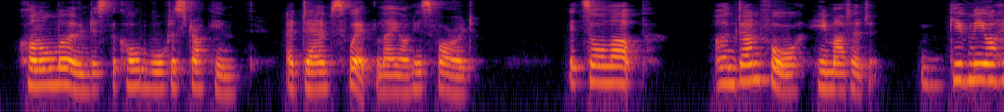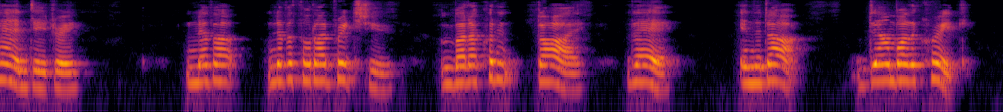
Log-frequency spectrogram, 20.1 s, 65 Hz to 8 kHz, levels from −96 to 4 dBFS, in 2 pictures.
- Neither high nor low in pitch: No, high, 225 Hz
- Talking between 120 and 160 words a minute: Yes, average, 140 wpm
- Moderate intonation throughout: No, wide, 6.0 semitones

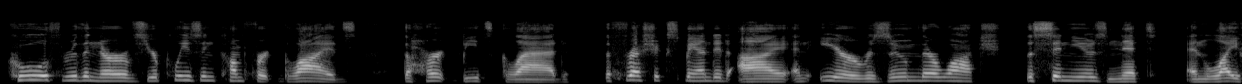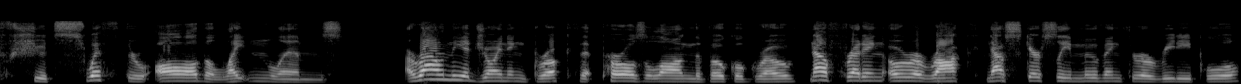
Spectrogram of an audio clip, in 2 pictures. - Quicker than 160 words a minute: No, slow, 135 wpm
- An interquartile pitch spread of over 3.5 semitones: Yes, average, 4.1 semitones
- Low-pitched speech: No, medium, 150 Hz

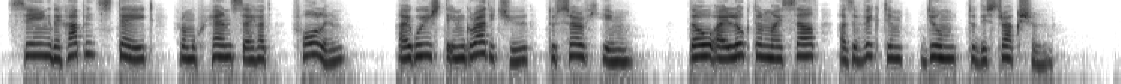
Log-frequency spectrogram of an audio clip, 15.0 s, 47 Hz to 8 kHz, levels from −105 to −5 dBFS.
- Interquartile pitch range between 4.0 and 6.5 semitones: No, average, 3.1 semitones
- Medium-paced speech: No, slow, 110 wpm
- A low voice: No, high, 235 Hz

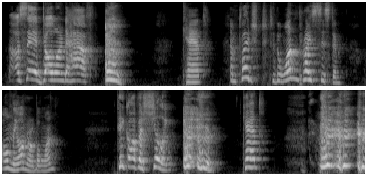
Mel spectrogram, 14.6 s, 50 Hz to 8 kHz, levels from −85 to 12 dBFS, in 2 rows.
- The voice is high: Yes, very high, 265 Hz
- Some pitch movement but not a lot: Yes, average, 5.0 semitones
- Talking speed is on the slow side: Yes, slow, 100 wpm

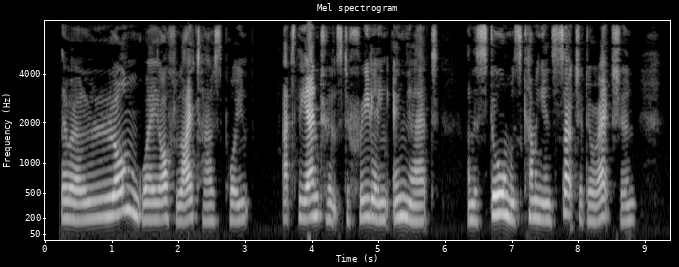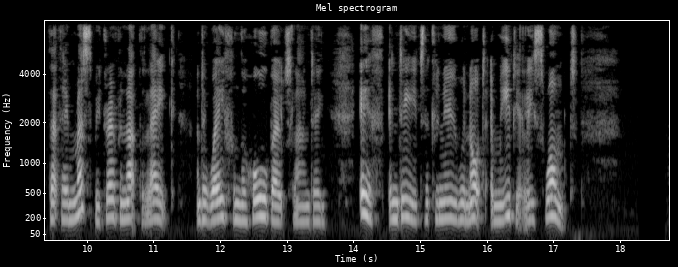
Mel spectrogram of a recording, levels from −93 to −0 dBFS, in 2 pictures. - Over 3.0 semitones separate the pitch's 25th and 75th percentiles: No, narrow, 2.4 semitones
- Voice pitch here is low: No, high, 190 Hz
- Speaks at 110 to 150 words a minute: Yes, average, 145 wpm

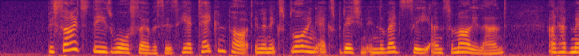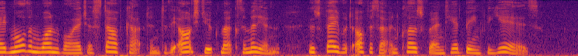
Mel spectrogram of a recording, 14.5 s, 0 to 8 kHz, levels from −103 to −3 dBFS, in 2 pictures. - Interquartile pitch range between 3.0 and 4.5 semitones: Yes, average, 3.3 semitones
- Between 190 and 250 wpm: No, average, 180 wpm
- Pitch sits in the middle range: No, high, 220 Hz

